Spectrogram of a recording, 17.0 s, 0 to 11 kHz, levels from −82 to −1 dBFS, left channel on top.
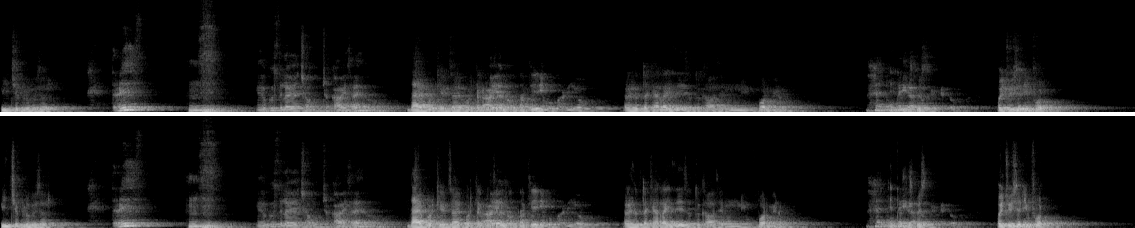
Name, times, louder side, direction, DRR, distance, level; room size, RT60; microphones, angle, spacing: voice 1, 0.0-0.7 2.8-3.2 6.1-8.1 9.3-11.8 13.3-13.9 15.0-15.6, right 1 dB, 55° right, 3 dB, 1.0 m, -27 dB
voice 2, 1.3-2.1 3.0-3.2 3.8-5.7 7.1-8.8 13.0-13.9 14.2-14.4, equal, 15° left, -1 dB, 1.3 m, -32 dB
10.0 x 3.7 x 6.0 m, 1.4 s
head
